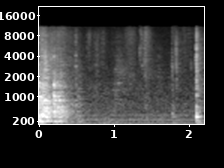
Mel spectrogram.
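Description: A short, loud knock with a brief clatter at the very start, then quiet room tone with a faint click near the end.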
